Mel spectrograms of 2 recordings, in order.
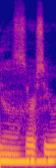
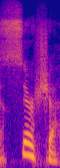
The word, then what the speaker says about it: Saoirse: Saoirse.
